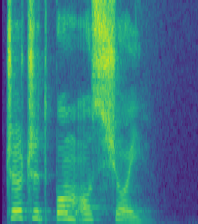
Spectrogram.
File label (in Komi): "тшӧтшыд пом оз сёй", Komi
